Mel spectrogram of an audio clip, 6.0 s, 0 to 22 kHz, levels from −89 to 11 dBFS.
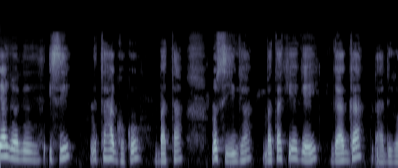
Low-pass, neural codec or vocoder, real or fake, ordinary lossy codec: none; none; real; none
